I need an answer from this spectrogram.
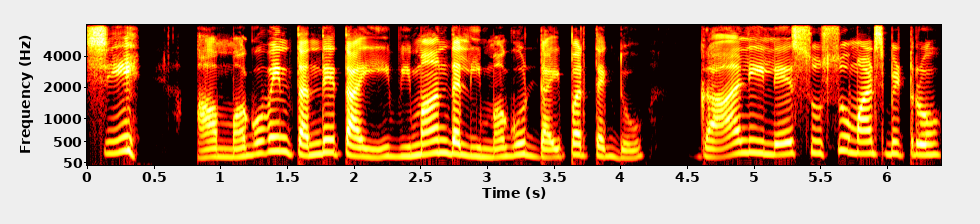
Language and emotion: Kannada, disgusted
